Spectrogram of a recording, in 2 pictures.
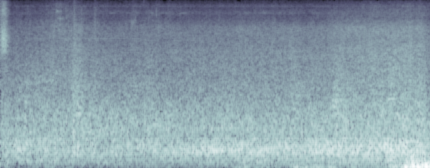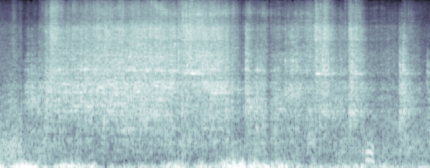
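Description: A passing vehicle: a steady noise that builds slowly over the first few seconds, is loudest with a low rumble and a hiss from a little past halfway, and eases off near the end.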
